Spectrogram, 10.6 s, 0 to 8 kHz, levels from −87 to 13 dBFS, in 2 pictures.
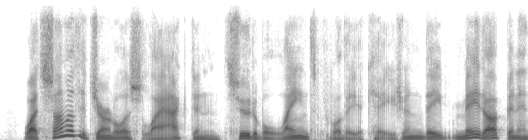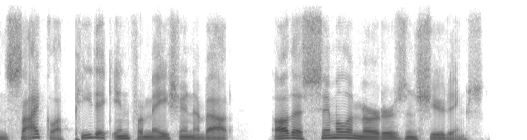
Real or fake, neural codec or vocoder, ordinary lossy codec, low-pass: fake; codec, 16 kHz, 2 kbps, FunCodec, trained on Chinese and English, 25 frames a second; Opus, 24 kbps; 7.2 kHz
